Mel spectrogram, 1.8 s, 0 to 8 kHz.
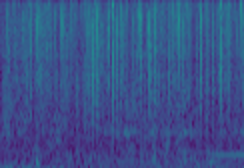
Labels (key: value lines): label: biophony, cascading saw
recorder: SoundTrap 600 or HydroMoth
